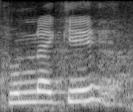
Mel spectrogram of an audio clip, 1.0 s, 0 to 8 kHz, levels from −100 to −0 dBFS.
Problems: constant background noise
